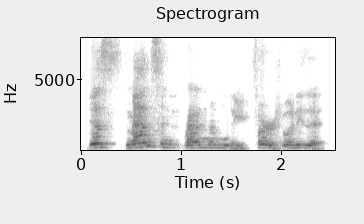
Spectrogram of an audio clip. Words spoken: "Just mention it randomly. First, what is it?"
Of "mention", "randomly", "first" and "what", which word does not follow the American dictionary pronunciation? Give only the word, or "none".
mention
